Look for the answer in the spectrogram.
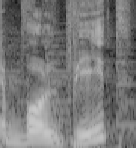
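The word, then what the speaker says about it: Ball x Pit: Tenim Absolum, de Warcrash Games, Supermonk, Dotemu, Volpit, encara que la X no es pronuncia, Volpit, de Kenny Sun, de Volver Digital, Blueprints, perdó, de Dogubomb i Raw Fury, Clair Obscur, em quedo amb això, vale?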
